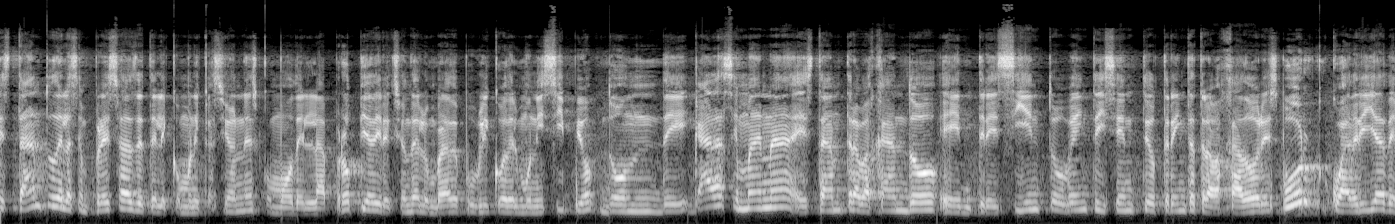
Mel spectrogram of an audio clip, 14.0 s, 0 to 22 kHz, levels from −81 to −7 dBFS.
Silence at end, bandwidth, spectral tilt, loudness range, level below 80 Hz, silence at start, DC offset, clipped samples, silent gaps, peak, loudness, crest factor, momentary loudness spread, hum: 0 s; 16 kHz; 2 dB/octave; 3 LU; -76 dBFS; 0 s; under 0.1%; under 0.1%; none; 0 dBFS; -12 LUFS; 14 dB; 7 LU; none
